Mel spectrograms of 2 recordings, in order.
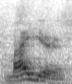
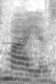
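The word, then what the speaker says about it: Mire: Meyer. Meyer. Os Meyer. Mas pensa que a pronúncia é quase os Maias.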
